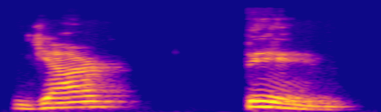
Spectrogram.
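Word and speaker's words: ירדן: De un Sheva, es un Dagesh leve. Siempre va a ser un Dagesh leve. Y quiere decir que tenemos que fortalecer nuestra pronunciación. Entonces sería Yarden, Yarden, en ese sentido.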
